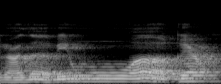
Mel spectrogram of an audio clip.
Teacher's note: تنوین کے بعد واو آنے کی وجہ سے بے میں ادغام ہو رہا ہے، با کو واو سے مدغم کر دیں گے، یعنی ملا دیں گے۔ · عین ساکن وسط حلق سے ادا ہوگا، قاف کو عین سے ملا دیں گے، عین پہ اظہار ہوگا وقفاً، یعنی انہیں عین پہ ہلے نہیں، کلکلا نہ ہو۔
